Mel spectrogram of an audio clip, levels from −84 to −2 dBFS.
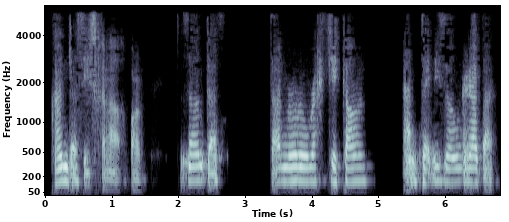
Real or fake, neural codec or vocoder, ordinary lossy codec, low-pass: fake; codec, 16 kHz, 0.5 kbps, X-Codec, HuBERT features, trained on general audio; MP3, 24 kbps; 5.4 kHz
